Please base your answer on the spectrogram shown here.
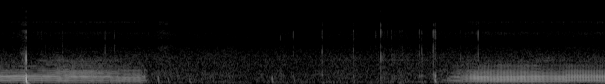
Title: Bugsy snoring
